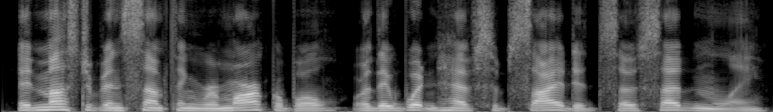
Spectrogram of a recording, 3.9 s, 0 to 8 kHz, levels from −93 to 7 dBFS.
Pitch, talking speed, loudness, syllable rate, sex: 150 Hz, 200 wpm, -21 LUFS, 6.0 syllables/s, female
